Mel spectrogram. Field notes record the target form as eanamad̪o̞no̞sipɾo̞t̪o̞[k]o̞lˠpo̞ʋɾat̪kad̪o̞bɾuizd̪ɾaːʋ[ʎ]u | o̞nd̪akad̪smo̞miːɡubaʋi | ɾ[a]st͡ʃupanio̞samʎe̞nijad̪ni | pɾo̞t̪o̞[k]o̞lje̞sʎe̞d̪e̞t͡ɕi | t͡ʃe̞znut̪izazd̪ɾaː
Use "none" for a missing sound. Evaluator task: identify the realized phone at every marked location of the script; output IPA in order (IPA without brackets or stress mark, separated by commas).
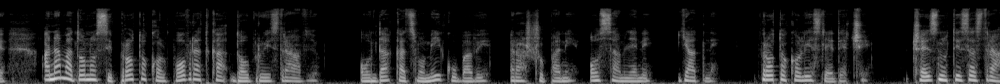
k, ʎ, a, k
